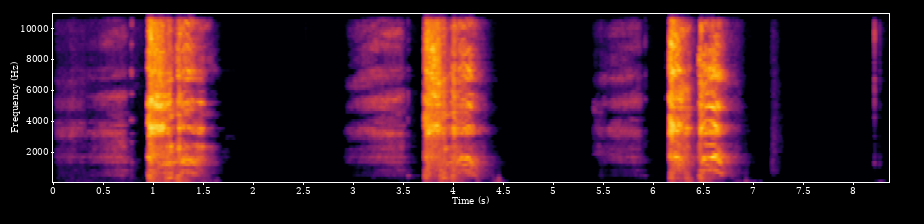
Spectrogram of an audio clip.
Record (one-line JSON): {"three_cough_length": "8.4 s", "three_cough_amplitude": 32768, "three_cough_signal_mean_std_ratio": 0.38, "survey_phase": "beta (2021-08-13 to 2022-03-07)", "age": "45-64", "gender": "Male", "wearing_mask": "No", "symptom_fatigue": true, "symptom_onset": "12 days", "smoker_status": "Ex-smoker", "respiratory_condition_asthma": false, "respiratory_condition_other": false, "recruitment_source": "REACT", "submission_delay": "1 day", "covid_test_result": "Negative", "covid_test_method": "RT-qPCR"}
